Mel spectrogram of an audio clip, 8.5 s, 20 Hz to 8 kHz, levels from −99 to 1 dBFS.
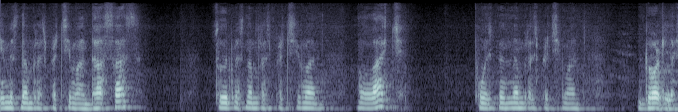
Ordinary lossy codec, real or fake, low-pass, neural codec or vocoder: MP3, 48 kbps; fake; 7.2 kHz; vocoder, 44.1 kHz, 128 mel bands, Pupu-Vocoder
